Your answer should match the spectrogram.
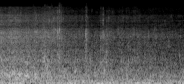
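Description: Surf washing against the Tampa Bay shore, a constant close roar of breaking water mixed with gusty wind buffeting the microphone.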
